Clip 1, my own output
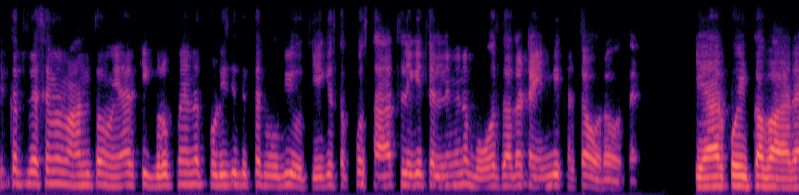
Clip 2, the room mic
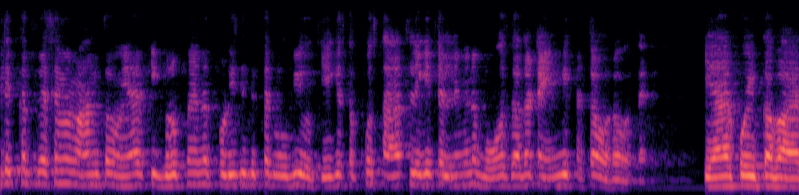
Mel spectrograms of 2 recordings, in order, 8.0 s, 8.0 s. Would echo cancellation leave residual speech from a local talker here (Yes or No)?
No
